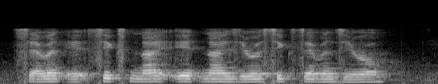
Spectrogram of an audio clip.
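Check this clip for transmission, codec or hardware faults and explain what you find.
One fault runs through the whole speech clip: aliasing. Unfiltered resampling from 16 kHz to 11 kHz mirrors energy above 5.5 kHz downward, about 15 dB below the speech. Sibilants sound gritty, and a spectrogram shows folded streaks running hard to the 5.5 kHz edge.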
